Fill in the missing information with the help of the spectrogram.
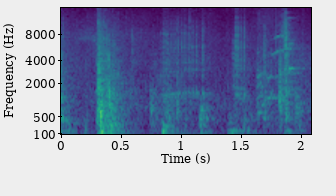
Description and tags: Screen Door Closing
Screen door on a front porch closings.
closing, door, Screen-Door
